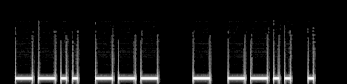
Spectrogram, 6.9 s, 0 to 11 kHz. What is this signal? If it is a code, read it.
Morse code, heard as a keyed tone, about 10 wpm, 800 Hz. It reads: ZOTZE
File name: LEZIONI / 7 GF9Z / 7 GF9Z 10wpm 2611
